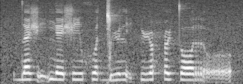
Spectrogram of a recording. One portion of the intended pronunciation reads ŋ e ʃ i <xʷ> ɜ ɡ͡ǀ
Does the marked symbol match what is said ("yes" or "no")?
yes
